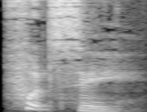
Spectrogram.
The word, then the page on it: footsie: British English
